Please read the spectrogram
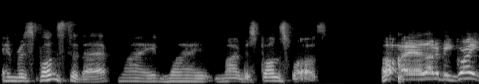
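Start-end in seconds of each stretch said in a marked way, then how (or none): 3.8-4.8 put-on Australian bloke voice, higher. Retelling his own past reply to a business idea: imitating an Aussie bloke. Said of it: "I was what's called an Aussie bloke".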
